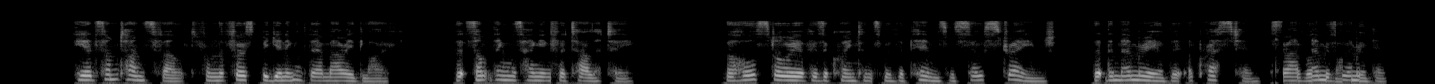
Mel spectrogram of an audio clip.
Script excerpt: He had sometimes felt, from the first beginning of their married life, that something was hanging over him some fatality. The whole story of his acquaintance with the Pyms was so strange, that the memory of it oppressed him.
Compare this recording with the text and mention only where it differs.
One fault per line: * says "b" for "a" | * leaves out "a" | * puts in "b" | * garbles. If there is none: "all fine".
* leaves out "over him some"
* garbles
